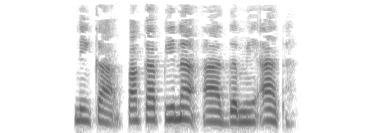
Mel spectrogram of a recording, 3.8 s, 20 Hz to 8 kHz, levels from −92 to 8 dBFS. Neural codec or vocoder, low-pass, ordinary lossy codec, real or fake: vocoder, 24 kHz, 100 mel bands, Vocos; 7.2 kHz; MP3, 32 kbps; fake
